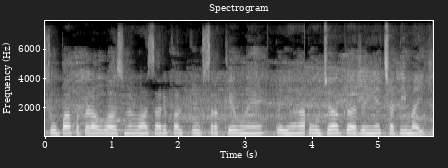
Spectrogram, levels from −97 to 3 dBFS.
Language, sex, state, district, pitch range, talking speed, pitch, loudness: Hindi, female, Bihar, Sitamarhi, 235-245 Hz, 215 wpm, 240 Hz, -15 LUFS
